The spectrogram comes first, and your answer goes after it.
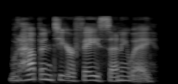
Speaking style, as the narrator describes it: asked

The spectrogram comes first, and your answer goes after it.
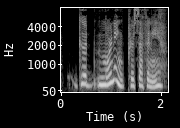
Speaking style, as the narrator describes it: The young woman seemed surprised and stammered

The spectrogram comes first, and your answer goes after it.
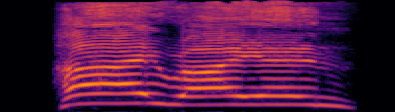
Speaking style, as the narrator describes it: Tiggy called out

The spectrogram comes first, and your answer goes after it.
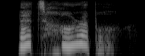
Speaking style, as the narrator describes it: I murmur

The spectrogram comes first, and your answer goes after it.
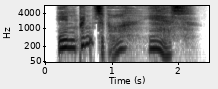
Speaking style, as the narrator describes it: sighed the priestess

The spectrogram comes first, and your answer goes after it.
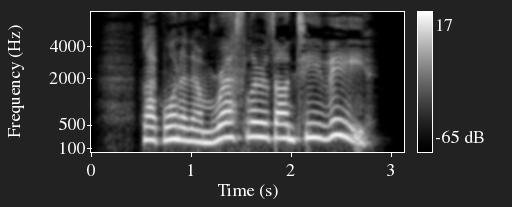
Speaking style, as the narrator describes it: Davon said, gasping for breath

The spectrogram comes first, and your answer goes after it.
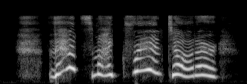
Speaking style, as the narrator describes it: Mom screeched

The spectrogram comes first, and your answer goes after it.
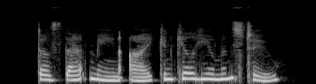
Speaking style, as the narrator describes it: I said sweetly

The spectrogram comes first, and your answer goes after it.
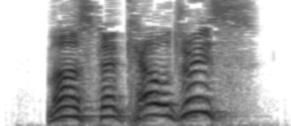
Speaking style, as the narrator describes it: shouted Locke, unable to disguise his mirth

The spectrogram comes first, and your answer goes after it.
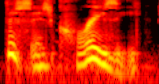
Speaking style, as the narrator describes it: she sneers

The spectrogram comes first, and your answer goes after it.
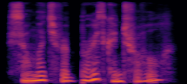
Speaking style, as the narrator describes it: I muttered

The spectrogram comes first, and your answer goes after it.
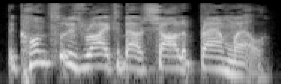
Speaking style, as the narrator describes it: she exclaimed

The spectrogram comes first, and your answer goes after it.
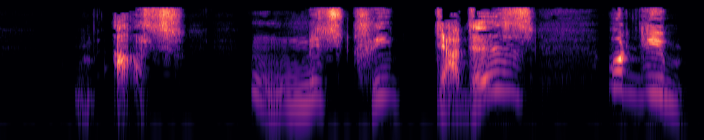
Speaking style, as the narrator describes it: began Uncle Vernon furiously

